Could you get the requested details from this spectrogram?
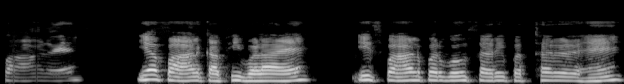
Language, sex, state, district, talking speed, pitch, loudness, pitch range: Hindi, male, Bihar, Supaul, 135 wpm, 185 Hz, -16 LUFS, 170-195 Hz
